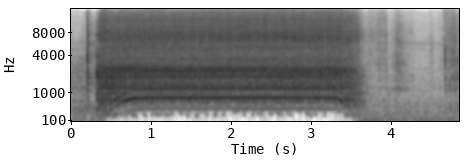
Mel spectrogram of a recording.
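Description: Wild Badger 20V 12-inch cordless battery chainsaw revving up, running at a steady high whine for about three seconds, then winding down; close and loud, alone.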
